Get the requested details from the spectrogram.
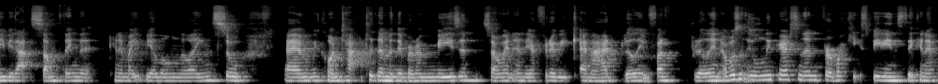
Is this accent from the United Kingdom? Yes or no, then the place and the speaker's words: yes; Paisley, Scotland, United Kingdom; I was born in Paisley.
